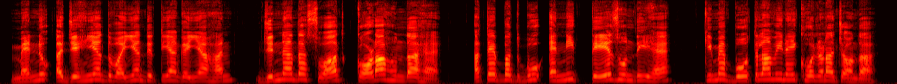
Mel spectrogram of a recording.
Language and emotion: Punjabi, disgusted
